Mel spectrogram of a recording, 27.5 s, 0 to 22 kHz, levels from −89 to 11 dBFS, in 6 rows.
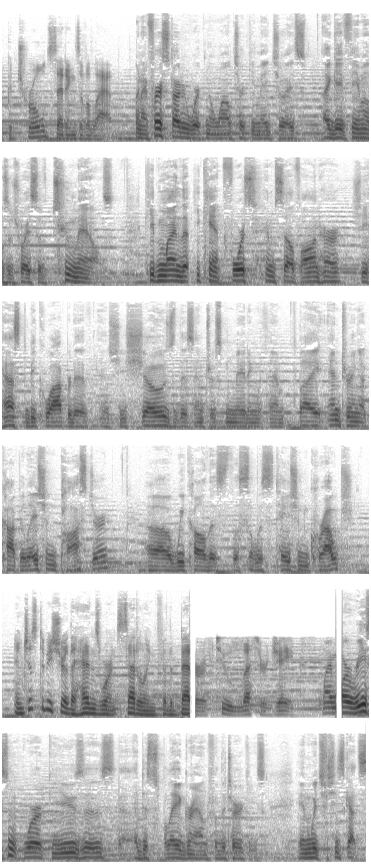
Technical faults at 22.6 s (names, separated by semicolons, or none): input switched to a poorer device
